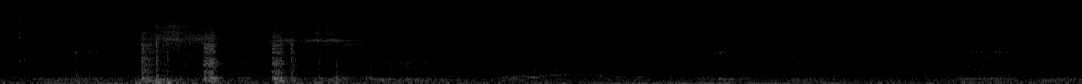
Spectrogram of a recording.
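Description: Paper rubbing and sliding on the drawing surface in two short bursts, about one and a half and three seconds in. Between them and after them, only faint rubbing from the brush pen and hand on the sheet.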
